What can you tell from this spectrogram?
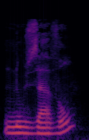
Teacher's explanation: final S not pronounced, and then we make this little link between the two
